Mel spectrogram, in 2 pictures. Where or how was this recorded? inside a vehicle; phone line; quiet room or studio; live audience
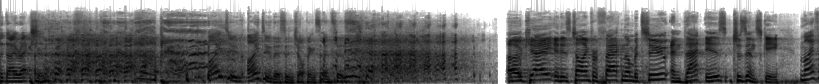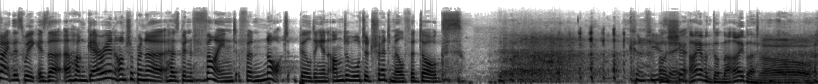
live audience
